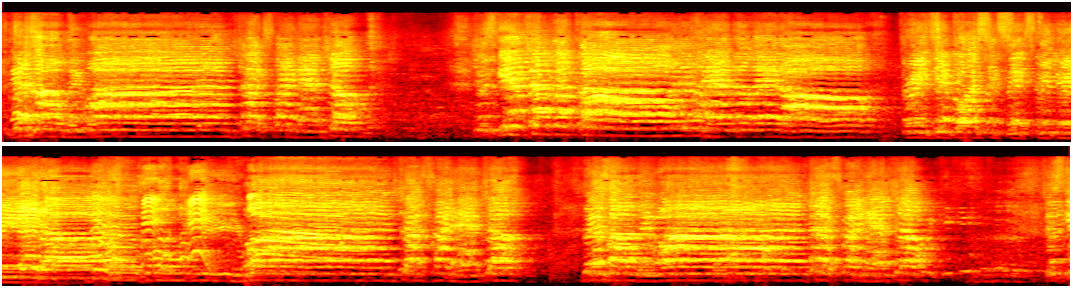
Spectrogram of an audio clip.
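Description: A group of voices singing together without instruments, in four long phrases with short breaks between them.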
